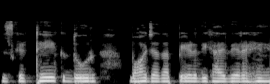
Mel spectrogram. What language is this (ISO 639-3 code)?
hin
